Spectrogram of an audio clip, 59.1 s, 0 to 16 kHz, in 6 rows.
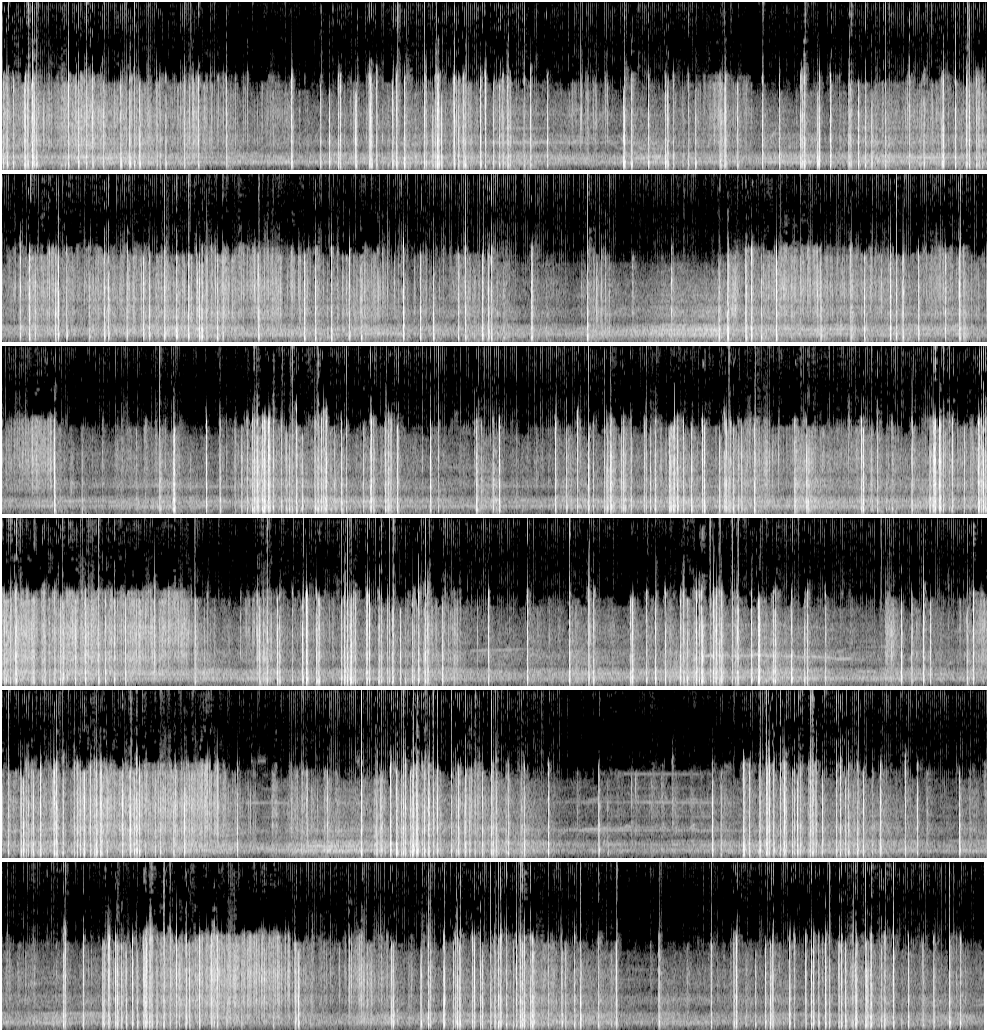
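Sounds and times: fireworks bangs and crackles: 0.0s - 59.0s.

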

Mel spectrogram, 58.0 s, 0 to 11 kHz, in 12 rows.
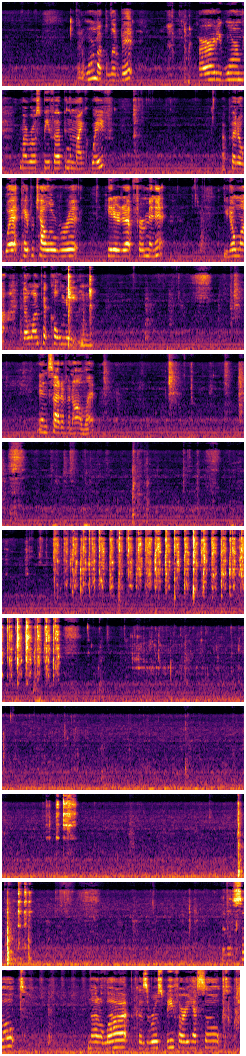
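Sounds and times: faint steady hum: 0.0s - 58.0s
fork beating eggs in a bowl: 29.1s - 35.2s, 52.9s - 56.2s.

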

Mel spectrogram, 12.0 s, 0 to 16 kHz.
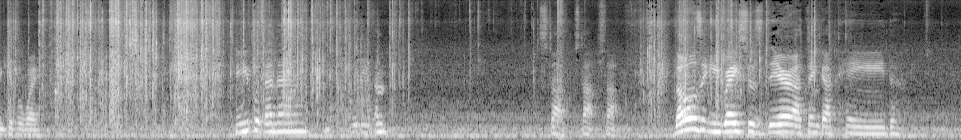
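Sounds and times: plastic packaging crinkling: 0.0s - 6.0s, 7.8s - 10.7s.

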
